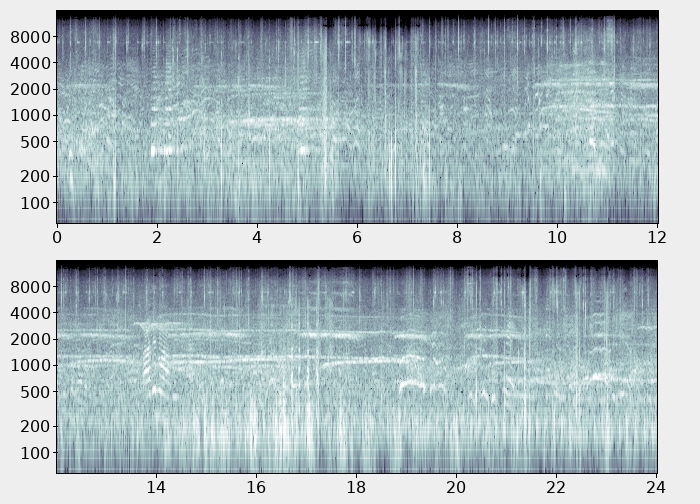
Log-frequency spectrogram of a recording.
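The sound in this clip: Rapid running footsteps in a video game, a quick, steady stream of footfalls over a dense, continuous wash of game sound.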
